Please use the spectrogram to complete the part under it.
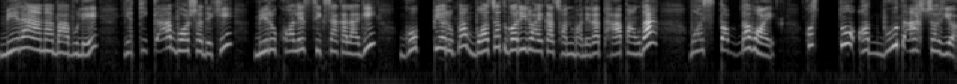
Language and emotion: Nepali, surprised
